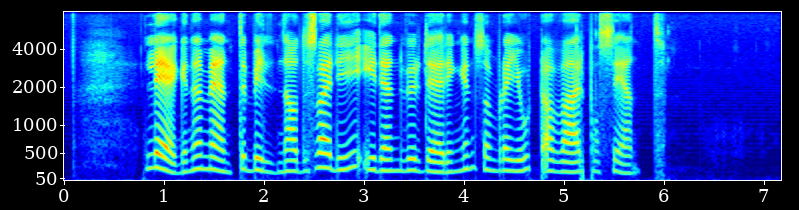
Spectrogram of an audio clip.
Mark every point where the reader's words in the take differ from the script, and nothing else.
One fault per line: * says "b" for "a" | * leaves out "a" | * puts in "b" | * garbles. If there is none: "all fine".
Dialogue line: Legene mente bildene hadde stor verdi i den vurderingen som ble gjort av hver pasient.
* leaves out "stor"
